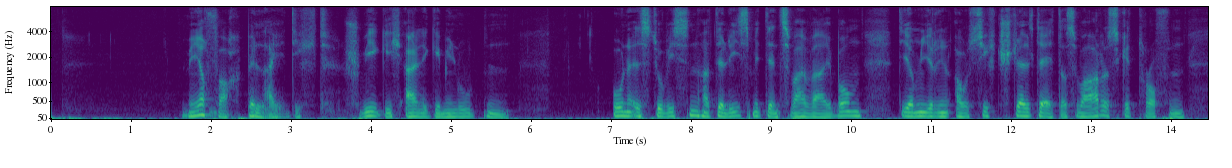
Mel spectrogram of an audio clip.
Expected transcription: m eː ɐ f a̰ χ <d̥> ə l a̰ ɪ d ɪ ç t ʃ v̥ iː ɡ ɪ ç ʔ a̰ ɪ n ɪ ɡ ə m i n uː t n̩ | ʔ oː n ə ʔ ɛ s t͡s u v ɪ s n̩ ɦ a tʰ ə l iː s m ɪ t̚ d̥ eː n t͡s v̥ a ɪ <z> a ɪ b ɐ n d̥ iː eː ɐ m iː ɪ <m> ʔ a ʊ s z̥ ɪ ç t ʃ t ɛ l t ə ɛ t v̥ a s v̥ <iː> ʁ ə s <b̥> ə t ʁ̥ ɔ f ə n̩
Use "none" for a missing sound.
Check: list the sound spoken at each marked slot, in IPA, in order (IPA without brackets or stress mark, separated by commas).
b̥, v, n, aː, ɡ̥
